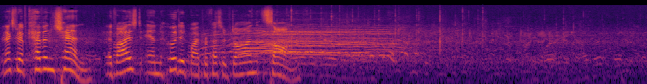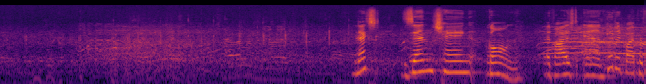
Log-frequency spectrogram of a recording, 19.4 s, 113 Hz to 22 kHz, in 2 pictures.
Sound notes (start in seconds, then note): 4.1 applause and cheering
